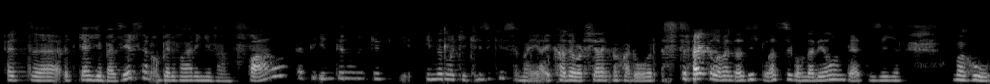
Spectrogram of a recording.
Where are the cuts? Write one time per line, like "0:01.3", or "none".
none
